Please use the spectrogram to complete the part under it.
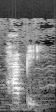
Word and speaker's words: happy: 其实这个 happy, 它这个 pp 的这个声音呢，其实比较接近 b 这个声音。 Happiness, happy.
